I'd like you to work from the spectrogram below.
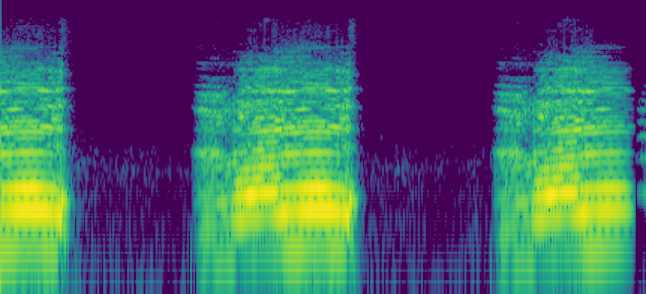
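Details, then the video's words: Cow mooing: three long, loud, harmonic moos, each lasting over a second, about three seconds apart, with clean silence between calls. "Natural sounds of animals/hippo,rat,giraffe,cows and elephants etc"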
